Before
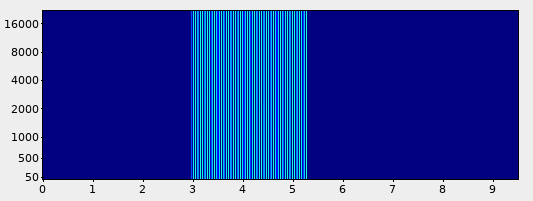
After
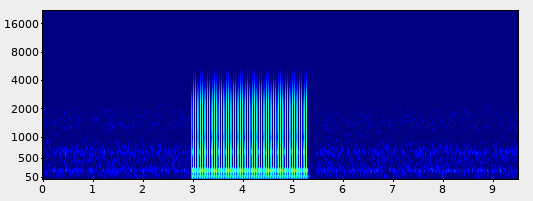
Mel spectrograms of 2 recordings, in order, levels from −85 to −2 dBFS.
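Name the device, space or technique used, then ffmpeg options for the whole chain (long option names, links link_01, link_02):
bass amplifier: -af "highshelf=frequency=4000:gain=-9.5,acompressor=threshold=-46dB:ratio=4,highpass=73,equalizer=frequency=74:width_type=q:width=4:gain=8,equalizer=frequency=210:width_type=q:width=4:gain=10,equalizer=frequency=650:width_type=q:width=4:gain=5,equalizer=frequency=1000:width_type=q:width=4:gain=-5,lowpass=frequency=2300:width=0.5412,lowpass=frequency=2300:width=1.3066,volume=18dB"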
